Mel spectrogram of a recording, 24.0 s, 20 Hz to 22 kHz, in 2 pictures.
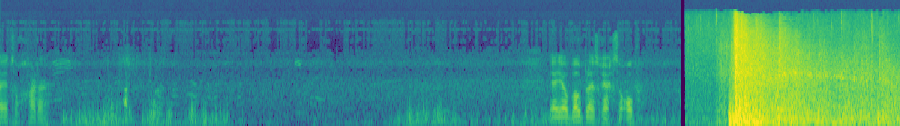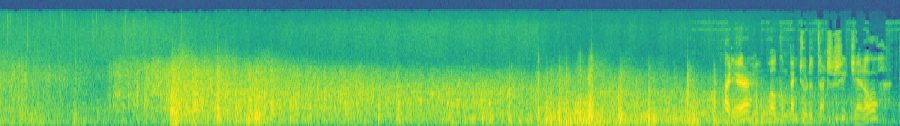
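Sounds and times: thunder crack and rumble: 0:09.7 - 0:24.0.

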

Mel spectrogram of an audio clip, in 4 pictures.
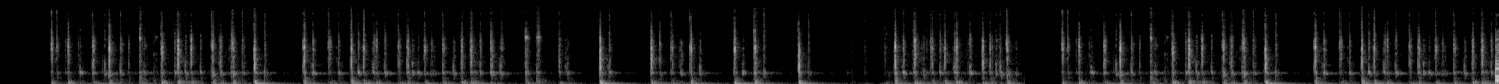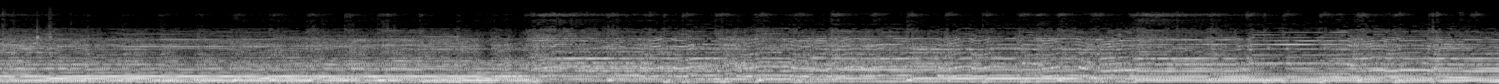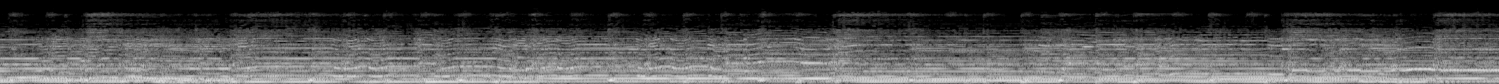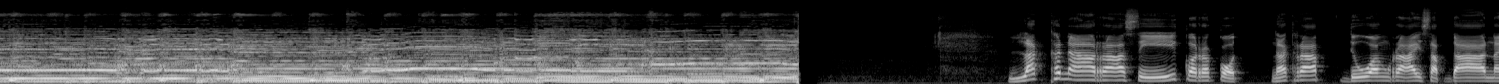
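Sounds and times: rapid keyboard-like clicking: 0:00.5 - 0:15.0
loud electric guitar music: 0:15.0 - 0:53.0.

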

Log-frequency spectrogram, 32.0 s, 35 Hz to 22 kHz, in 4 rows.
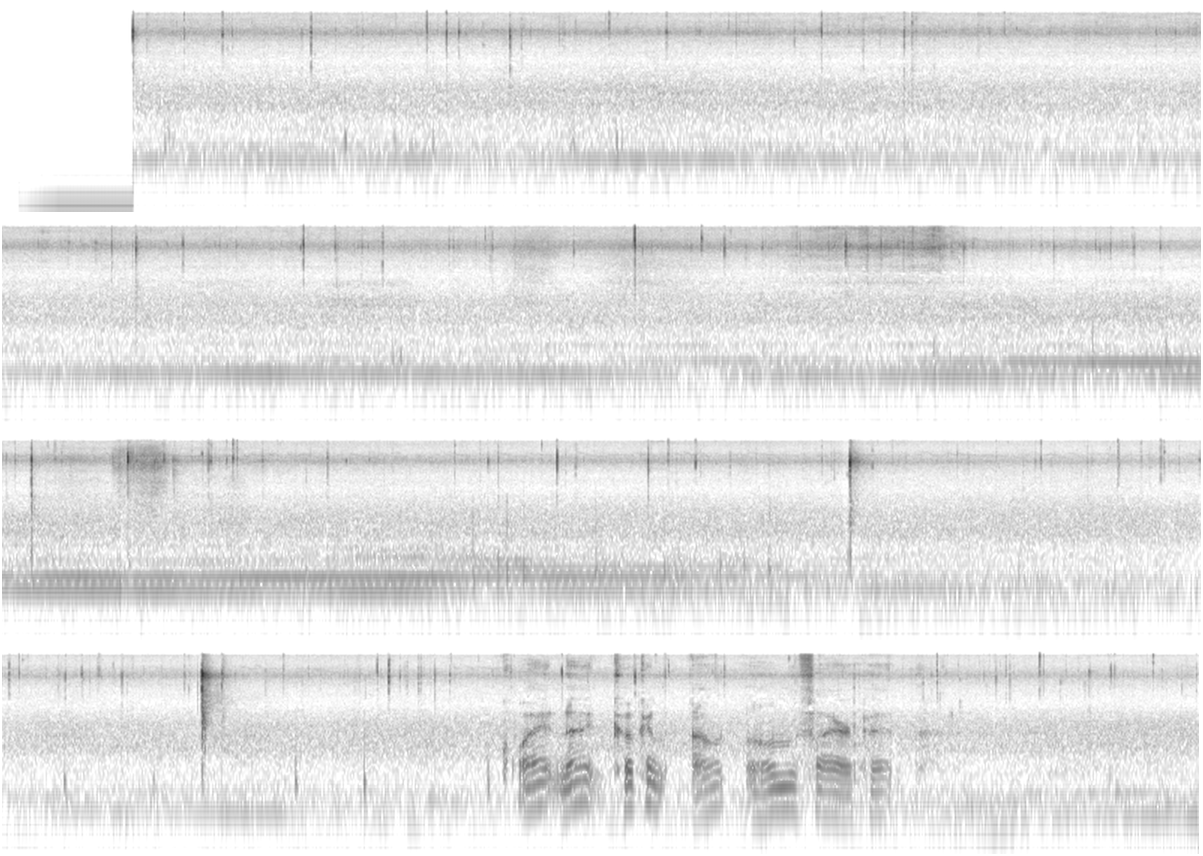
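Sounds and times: sharp pops: 0:00.9 - 0:22.0, 0:22.8 - 0:31.8
faint hiss: 0:00.9 - 0:31.9
wood fire crackling: 0:00.9 - 0:31.9.

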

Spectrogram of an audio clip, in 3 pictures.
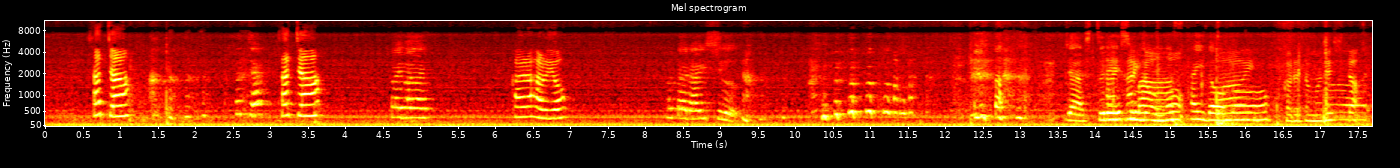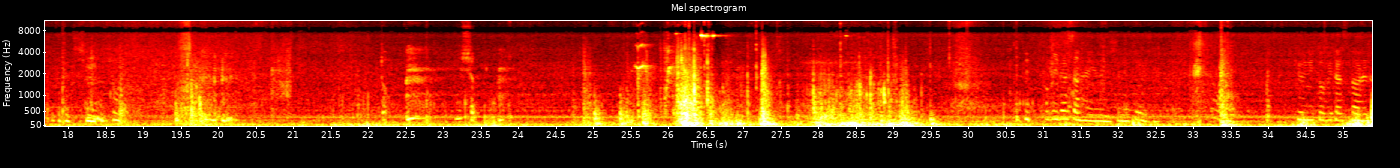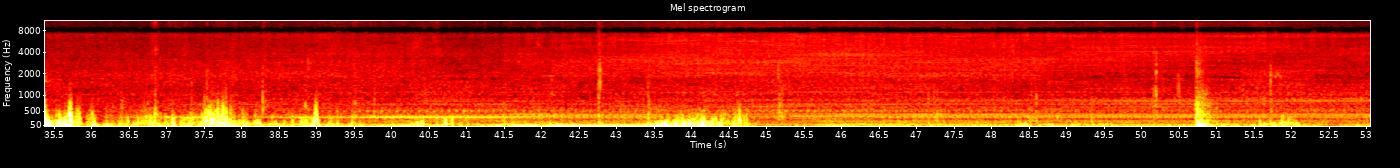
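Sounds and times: car engine running: 0:00.0 - 0:53.0
wooden sliding door scraping: 0:24.8 - 0:30.4.

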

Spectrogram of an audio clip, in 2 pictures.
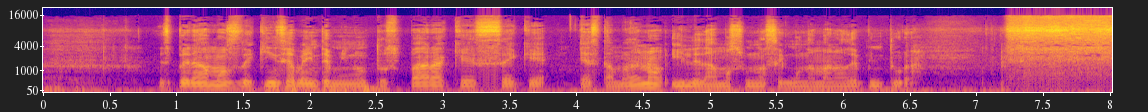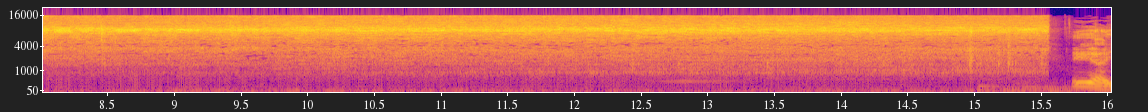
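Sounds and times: spray can hissing: 0:07.2 - 0:15.6.

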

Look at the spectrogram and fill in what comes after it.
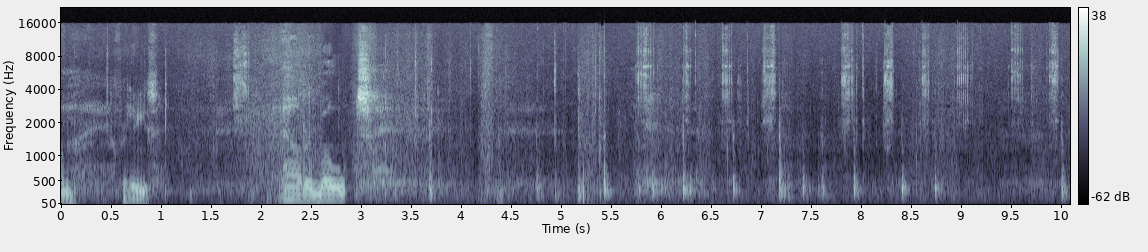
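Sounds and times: hand ratchet clicking: 0:01.7 - 0:01.9, 0:05.7 - 0:10.0.

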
